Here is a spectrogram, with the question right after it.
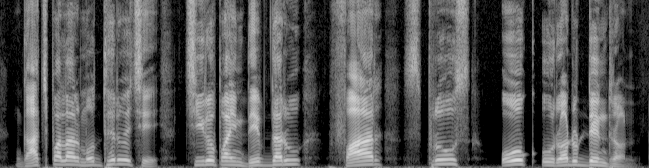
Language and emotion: Bengali, neutral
